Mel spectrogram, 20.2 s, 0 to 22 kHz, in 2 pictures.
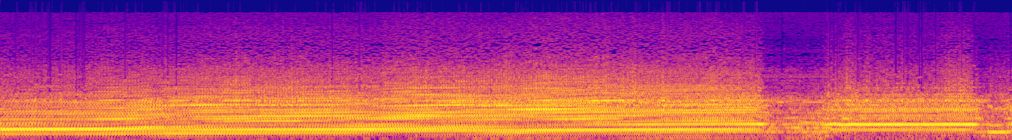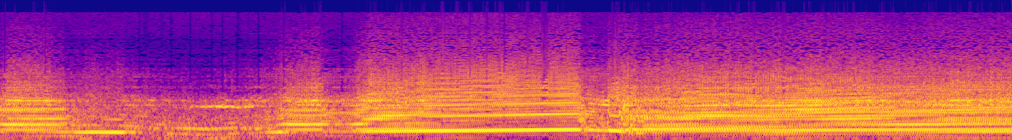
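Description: Lancia Fulvia's narrow-angle V4 engine pulling hard, loud and steady under throttle. Its pitch climbs and then drops back briefly several times as the revs fall and pick up again, most sharply about sixteen seconds in.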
